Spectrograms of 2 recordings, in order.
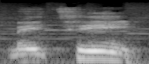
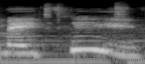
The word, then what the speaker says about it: Mayti: media influencer um metis did i pronounce him last name right you're putting a little emphasis on the end but it's totally okay it's just matey but make tea i think i should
